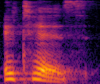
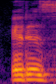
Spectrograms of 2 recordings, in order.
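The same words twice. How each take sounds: First: The T is a clear, crisp T sound. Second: The T is a quick flap, like a D. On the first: "In British English, there is no flap T" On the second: "Here he does use the flap T because he connects it"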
